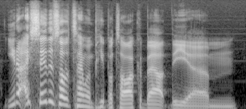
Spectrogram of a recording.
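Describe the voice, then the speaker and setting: A man's voice: mid-range voice, wildly swooping pitch, racing, a little mellow, dry recording, studio quality. A man with an American accent hosting a conversational sports radio interview.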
